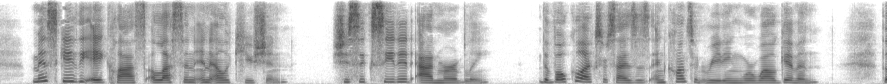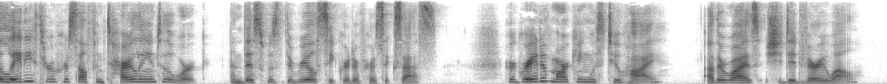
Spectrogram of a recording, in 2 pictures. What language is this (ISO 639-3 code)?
eng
